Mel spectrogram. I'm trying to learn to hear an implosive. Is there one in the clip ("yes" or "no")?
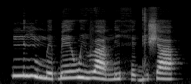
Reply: yes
